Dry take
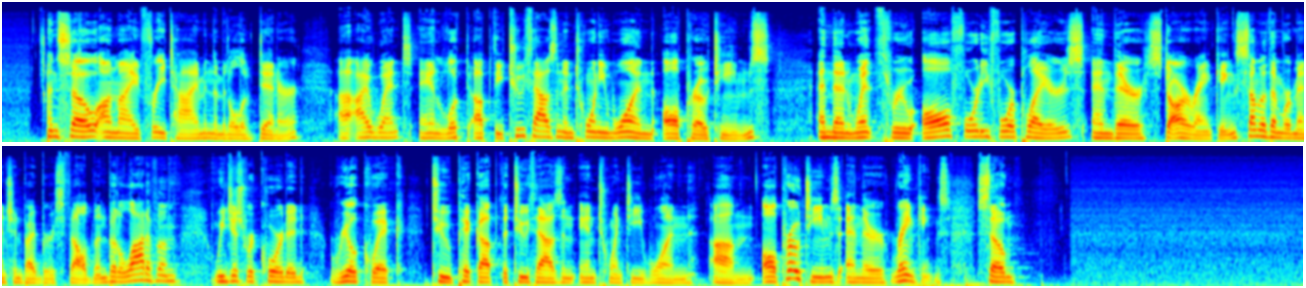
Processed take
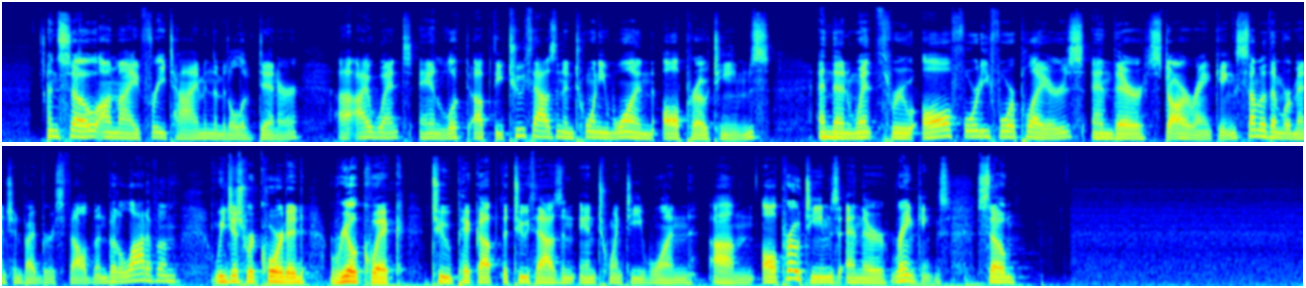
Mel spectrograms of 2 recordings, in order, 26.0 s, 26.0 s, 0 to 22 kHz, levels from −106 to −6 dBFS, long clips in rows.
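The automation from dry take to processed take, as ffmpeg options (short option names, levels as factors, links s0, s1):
-af "volume=0.501,afade=t=in:st=14.69:d=1.21:silence=0.251189,afade=t=out:st=16.51:d=0.99:silence=0.354813"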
